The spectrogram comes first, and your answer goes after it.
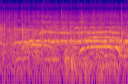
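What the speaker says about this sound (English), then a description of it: "Round of applause right there." A rally crowd at a pro-Israel student gathering cheers and applauds a speaker, a steady mass of voices and shouts at moderate level with no single voice standing out.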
